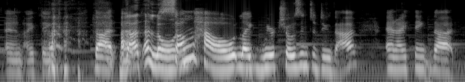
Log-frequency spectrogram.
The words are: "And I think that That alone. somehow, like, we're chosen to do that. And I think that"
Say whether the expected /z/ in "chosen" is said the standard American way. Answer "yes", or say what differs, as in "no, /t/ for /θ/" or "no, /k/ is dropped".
yes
